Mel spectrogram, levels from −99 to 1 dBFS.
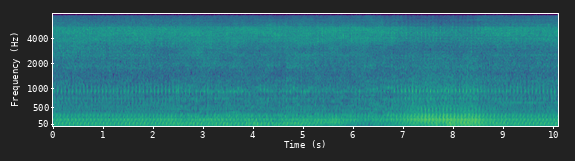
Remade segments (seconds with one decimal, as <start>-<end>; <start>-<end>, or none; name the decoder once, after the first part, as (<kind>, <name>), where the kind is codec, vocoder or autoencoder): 2.5-6.8 (codec, SNAC)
